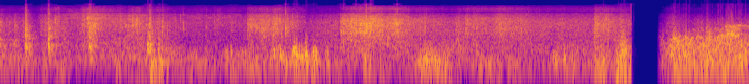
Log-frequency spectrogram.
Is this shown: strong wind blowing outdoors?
yes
